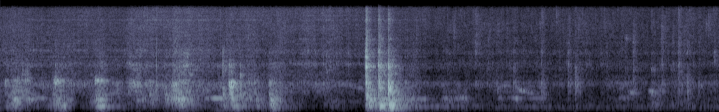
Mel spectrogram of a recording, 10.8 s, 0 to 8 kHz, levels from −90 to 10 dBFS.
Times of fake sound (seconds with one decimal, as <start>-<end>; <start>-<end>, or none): 0.4-4.0; 4.5-6.4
